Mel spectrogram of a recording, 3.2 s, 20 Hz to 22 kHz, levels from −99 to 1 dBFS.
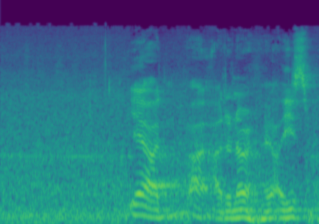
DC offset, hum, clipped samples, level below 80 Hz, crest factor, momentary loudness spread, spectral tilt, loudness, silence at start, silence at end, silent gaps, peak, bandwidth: under 0.1%; none; under 0.1%; -44 dBFS; 16 dB; 9 LU; -4.5 dB/octave; -24 LUFS; 0 s; 0 s; none; -8 dBFS; 14 kHz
